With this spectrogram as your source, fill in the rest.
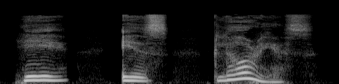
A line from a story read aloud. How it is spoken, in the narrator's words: Eloise breathed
